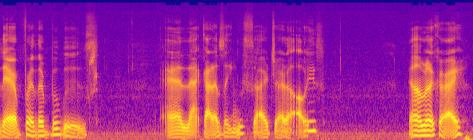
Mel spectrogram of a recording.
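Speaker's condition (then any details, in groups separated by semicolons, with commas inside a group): Friedreich ataxia, severe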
